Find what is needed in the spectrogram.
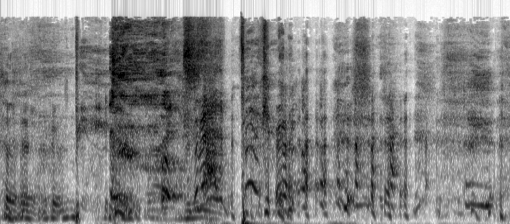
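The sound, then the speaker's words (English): A man coughs in a few harsh bursts right at another person, with voices talking over and around the coughs and a short chuckle-like sound mixed in. “He keeps coughing right at me.”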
